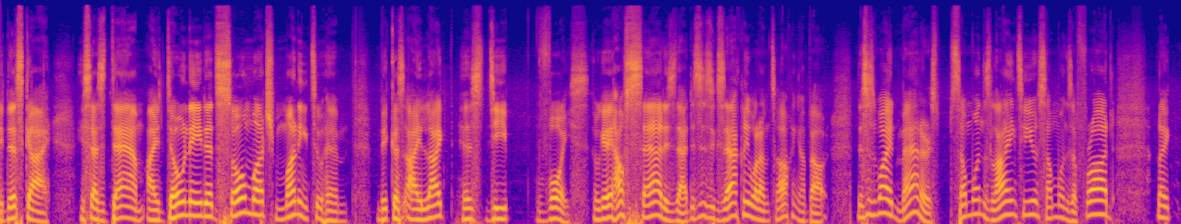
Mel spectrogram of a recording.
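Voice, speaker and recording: A man's voice: fairly high pitch, no echo. A man doing casual YouTube commentary, reading comments aloud in a mocking, incredulous manner with hesitant asides.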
